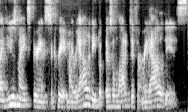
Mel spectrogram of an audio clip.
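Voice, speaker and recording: Lively intonation and a fairly quick pace mark this voice with an American accent, heard over noticeable background noise. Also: woman. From US Midwest. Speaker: filmmaker. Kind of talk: casual chat.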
